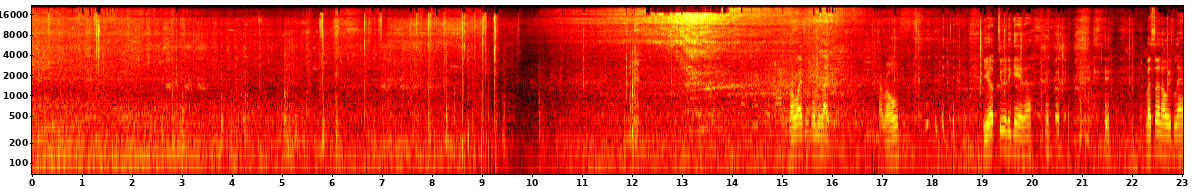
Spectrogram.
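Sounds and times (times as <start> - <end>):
low rumble of road traffic: 0.0 - 23.0
clanking tire-change equipment: 8.2 - 19.0.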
